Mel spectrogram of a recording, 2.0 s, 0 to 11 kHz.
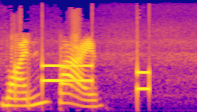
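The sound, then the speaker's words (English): A person talks briefly while a steady two-pitch telephone keypad tone sounds over the voice; after a short pause, another brief keypad beep rings out alone as a 5-digit billing zip code is keyed in for an automated phone system. “Otherwise, after the tone, please press clearly say or key in your 5-digit billing zip code.”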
